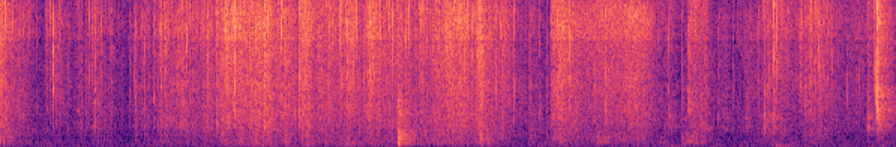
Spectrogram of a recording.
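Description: Tape being pulled and pressed onto a gift basket, with soft crinkling of cellophane wrap and a brief sharp tearing snap midway, fairly quiet and close.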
